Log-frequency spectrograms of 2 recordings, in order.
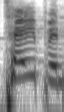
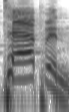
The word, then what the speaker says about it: Tapin: All right, Tapin, thank you for letting me know it's taping, not tapping. Like you're tapping out.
